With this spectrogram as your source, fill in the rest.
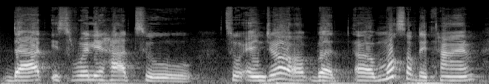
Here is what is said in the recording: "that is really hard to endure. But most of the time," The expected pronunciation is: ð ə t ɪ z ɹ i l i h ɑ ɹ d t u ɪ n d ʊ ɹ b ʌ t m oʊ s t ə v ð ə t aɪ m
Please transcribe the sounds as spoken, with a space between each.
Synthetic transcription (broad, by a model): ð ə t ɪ s ɹ i l i h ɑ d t t u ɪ n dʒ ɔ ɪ b ʌ t m oʊ s t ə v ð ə t aɪ m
